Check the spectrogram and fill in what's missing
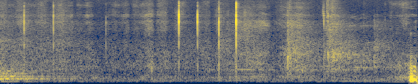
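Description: A teacher writes on a board in a classroom, with faint scratchy strokes and a few light taps of the writing tool, quiet and close, ending with a louder knock.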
